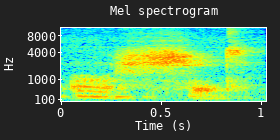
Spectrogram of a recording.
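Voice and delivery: a hint of a stunned mutter; muttered oh shit. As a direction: drop the voice in dismay. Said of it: "I just said".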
